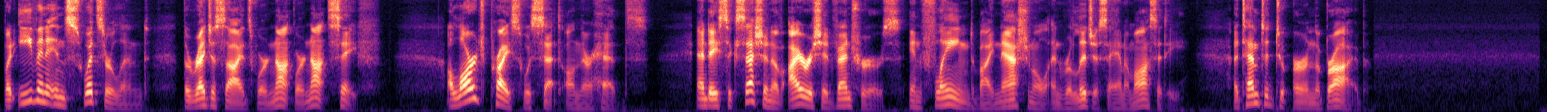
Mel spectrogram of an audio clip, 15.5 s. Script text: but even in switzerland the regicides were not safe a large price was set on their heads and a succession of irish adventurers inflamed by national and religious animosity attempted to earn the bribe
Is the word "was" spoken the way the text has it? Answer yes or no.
yes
